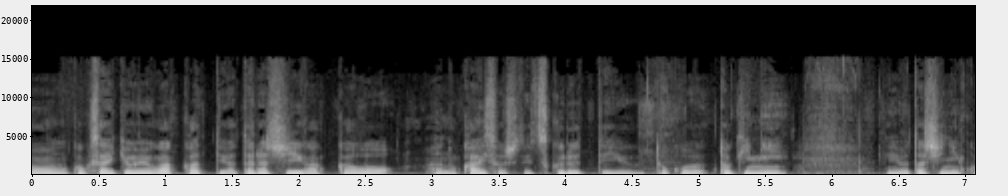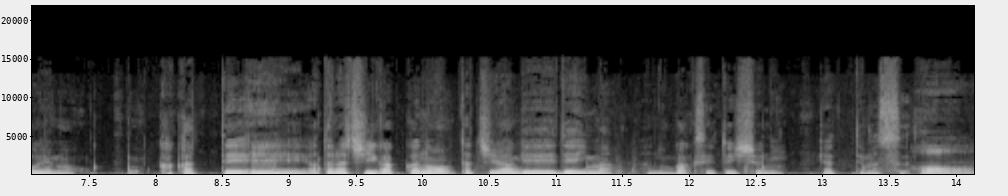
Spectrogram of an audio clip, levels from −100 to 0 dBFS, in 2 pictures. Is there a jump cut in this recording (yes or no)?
yes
